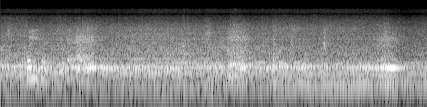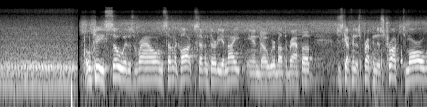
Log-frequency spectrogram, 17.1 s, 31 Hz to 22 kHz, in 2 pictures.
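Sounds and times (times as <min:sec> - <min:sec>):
machine humming: 0:00.0 - 0:17.0.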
